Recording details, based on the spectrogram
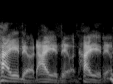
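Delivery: very low, fast, silly, stupid little put-on voice. Describing a man's habits and imitating his greeting; stupid little put-on voice. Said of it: "the stupid little voice".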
